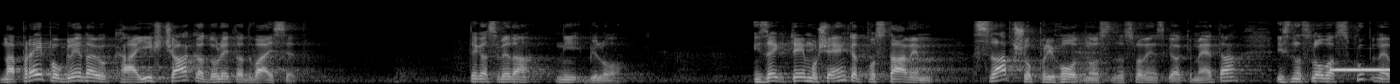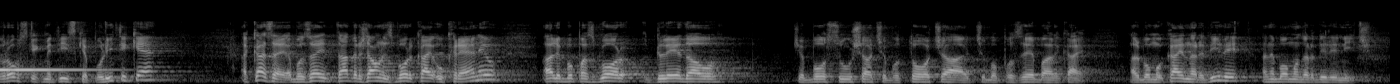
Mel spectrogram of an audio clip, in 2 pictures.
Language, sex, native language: Slovenian, male, Slovenian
